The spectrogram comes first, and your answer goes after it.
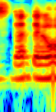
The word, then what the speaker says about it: cidadão: tem oxítonos então né quando eu tenho essa última sílaba tônica é o caso do cidadão eu falo o cidadão né não cidadão nem Cidadão ao cidadão aí eu acrescento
